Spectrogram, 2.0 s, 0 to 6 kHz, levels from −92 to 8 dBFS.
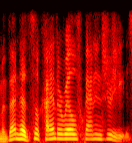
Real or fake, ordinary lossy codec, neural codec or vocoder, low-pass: fake; none; codec, 16 kHz in and 24 kHz out, 0.4 kbps, LongCat-Audio-Codec, four codebook decoder; 5.4 kHz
